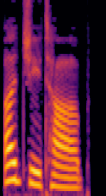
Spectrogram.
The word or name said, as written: ajitabh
